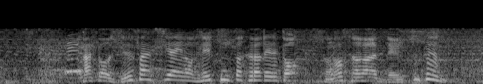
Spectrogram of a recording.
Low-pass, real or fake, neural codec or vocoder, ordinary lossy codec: 5.4 kHz; fake; codec, 44.1 kHz, 1.7 kbps, Pupu-Codec; none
